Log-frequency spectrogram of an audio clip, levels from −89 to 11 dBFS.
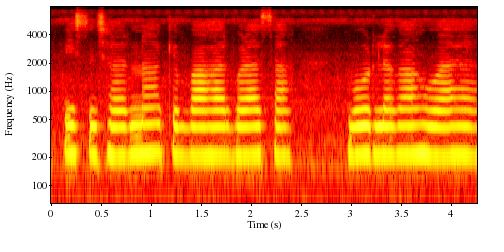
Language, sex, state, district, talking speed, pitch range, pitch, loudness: Hindi, female, Jharkhand, Palamu, 140 wpm, 210-215 Hz, 215 Hz, -15 LUFS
